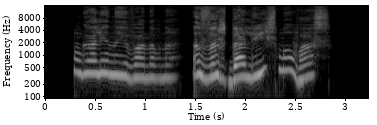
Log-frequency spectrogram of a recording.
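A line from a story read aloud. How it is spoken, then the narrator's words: Honeyed chirping. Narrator (Russian): щебетала Екатерина Петровна просто медовым голосом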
